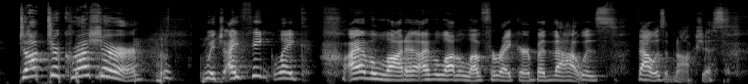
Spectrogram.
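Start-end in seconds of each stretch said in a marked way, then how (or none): 0.2-1.5 high, slow shout carrying across a distance. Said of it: "he shouts across a crowded courtyard".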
